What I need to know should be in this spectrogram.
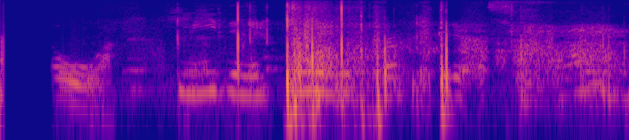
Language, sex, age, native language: Icelandic, female, 11, Icelandic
